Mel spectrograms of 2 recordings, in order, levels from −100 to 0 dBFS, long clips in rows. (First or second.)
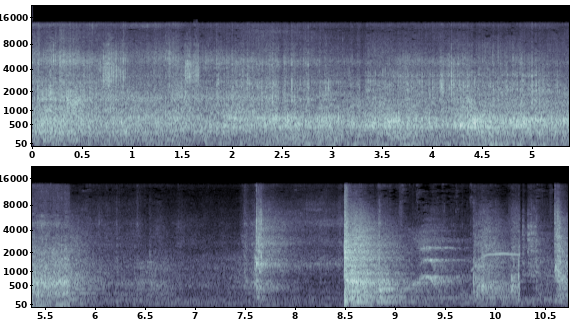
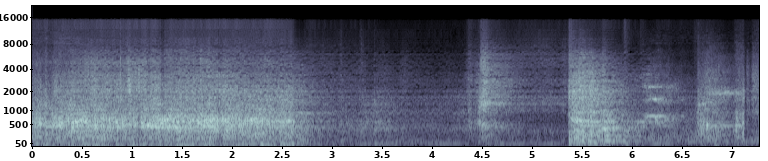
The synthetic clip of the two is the second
